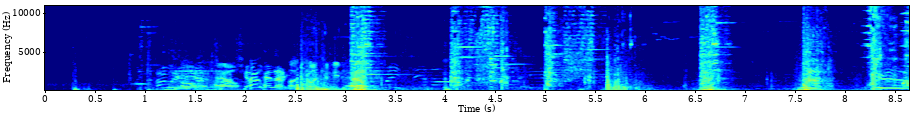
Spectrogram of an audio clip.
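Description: Men shout in a fight.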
